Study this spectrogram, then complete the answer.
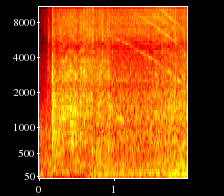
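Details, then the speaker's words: Green lifted Jeep after a no-start, with the battery replaced and the starter connected: a quick crank catches right away and settles into steady idle, no grinding or clicking; the starter works. "we connected the starter we're gonna see if it starts so we just junk it with you crank it oh my yep"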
